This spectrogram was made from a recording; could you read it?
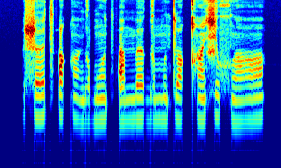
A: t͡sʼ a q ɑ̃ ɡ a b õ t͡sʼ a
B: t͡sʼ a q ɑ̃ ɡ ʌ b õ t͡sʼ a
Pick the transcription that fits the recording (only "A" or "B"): B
